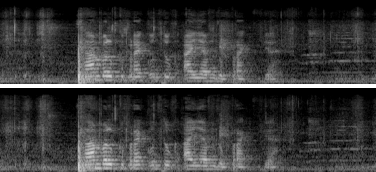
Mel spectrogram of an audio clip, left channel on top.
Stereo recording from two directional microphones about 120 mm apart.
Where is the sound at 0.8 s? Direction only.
35° right (ahead or behind).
